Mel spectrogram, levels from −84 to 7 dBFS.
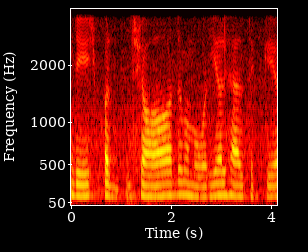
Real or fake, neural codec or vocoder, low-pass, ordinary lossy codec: real; none; 3.6 kHz; AAC, 24 kbps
